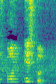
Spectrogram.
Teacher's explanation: সামনে কি একটা অতিরিক্ত স্বরধ্বনি আসছে না? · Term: আদি স্বরাগম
